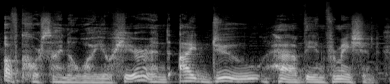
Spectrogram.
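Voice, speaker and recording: A man's voice: mid-range voice, animated, normal speed, lightly acted. A man voicing a nervous, fawning old baron in an audio drama. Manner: fawning, flustered.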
